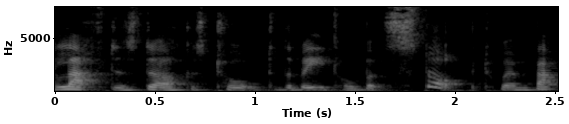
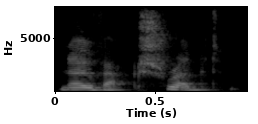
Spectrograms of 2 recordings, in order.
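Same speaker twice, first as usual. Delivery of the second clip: ordinary delivery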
